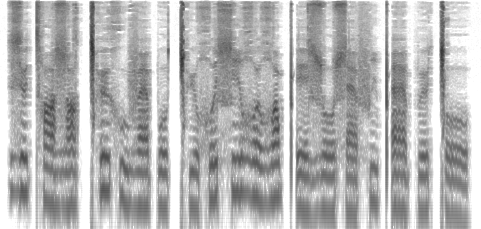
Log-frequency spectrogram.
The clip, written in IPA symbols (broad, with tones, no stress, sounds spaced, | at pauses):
z ø˧ tʰ ɑ˨ ɮ ɑ˨ ǀʰ ø˦ x u˨ v æ˨ p o˨ ǀʰ y˨ χʷ i˦ ɬ i˦ ʁʷ ɯ˧ ʁʷ ɑ˦ pʼ e˨ ɮ o˨ ɬ æ˨ f i˧ pʼ æ˨ p ø˧ ǀ o˨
